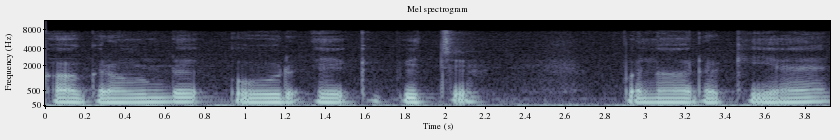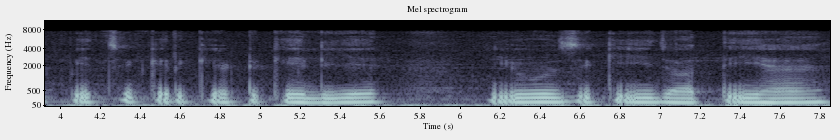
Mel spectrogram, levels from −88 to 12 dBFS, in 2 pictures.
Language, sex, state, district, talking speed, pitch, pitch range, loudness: Hindi, male, Chhattisgarh, Korba, 120 wpm, 125 Hz, 120-130 Hz, -16 LUFS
